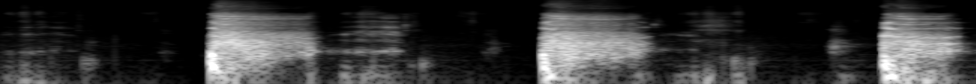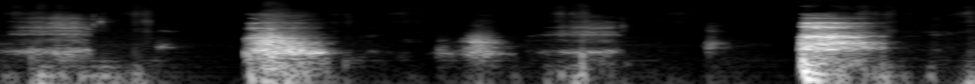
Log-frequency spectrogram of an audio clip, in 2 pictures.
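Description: A man exhaling hard with each crunch rep, five sharp breaths roughly two seconds apart, each fading quickly, with quieter breaths in between.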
